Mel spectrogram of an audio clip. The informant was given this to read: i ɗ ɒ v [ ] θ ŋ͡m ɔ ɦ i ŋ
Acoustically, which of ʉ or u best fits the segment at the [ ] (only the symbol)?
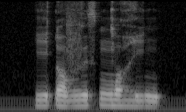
ʉ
